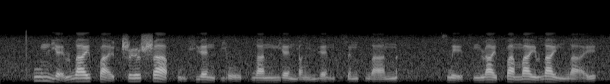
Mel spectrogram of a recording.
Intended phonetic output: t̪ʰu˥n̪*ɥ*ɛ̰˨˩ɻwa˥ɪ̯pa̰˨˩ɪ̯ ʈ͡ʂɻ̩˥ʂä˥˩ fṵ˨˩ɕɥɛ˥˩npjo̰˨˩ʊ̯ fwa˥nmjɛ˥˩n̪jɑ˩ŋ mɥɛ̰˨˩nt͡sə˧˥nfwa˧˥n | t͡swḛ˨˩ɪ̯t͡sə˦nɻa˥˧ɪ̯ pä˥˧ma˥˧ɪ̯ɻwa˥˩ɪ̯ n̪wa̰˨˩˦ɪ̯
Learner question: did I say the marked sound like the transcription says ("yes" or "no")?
no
